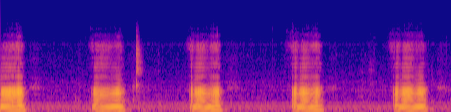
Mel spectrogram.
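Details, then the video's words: Sleeping dog snoring loud, rough nasal rumbles repeating steadily about every two seconds, five in a row with quiet gaps between. "cute dog snoring loud when sleeping"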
